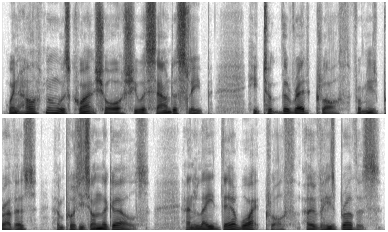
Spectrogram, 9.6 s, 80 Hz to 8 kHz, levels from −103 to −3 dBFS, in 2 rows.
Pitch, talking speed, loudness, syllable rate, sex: 110 Hz, 195 wpm, -16 LUFS, 4.6 syllables/s, male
